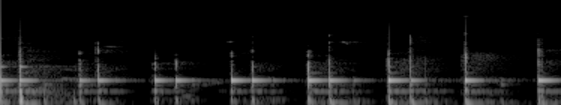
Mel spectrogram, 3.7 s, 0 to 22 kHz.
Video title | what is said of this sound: 3000 నాగ సాధులు Vs 30,000 ఆఫ్ఘన్ అక్రమ దారులు - సంగీత స్తంభాలు - YZ Sangatulu | మనం వాటిపైన మెల్లగా టచ్ చేస్తే వివిధ సంగీతాల గమనికలు వస్తాయి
